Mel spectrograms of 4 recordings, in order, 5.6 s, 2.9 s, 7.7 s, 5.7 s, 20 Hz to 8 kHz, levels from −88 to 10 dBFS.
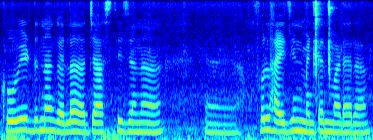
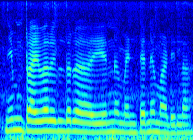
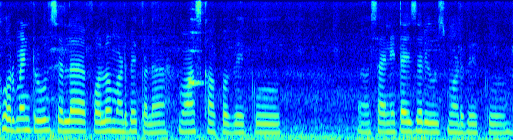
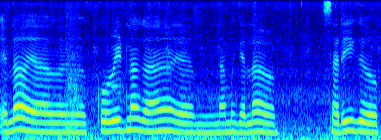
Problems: background sounds at intervals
